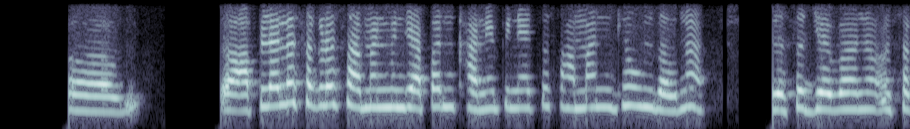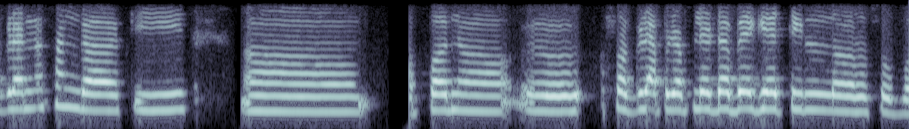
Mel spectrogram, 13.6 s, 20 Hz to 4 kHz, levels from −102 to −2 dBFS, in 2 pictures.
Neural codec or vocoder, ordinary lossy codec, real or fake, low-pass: none; none; real; 3.6 kHz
